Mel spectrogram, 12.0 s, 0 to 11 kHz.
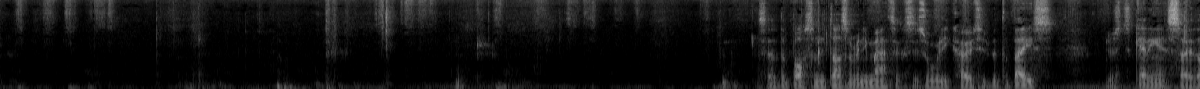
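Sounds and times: paintbrush on figure: 0:00.0 - 0:01.6, 0:03.6 - 0:07.5, 0:08.5 - 0:11.9.

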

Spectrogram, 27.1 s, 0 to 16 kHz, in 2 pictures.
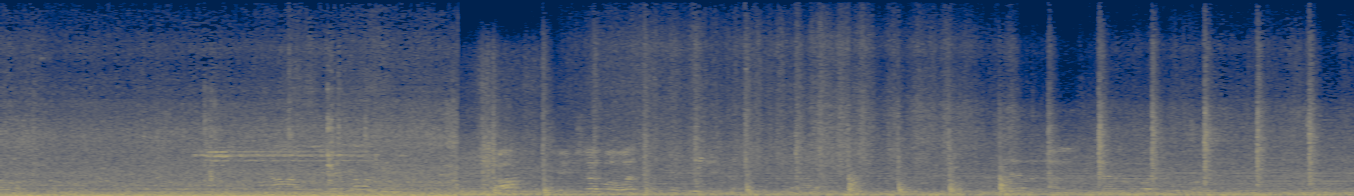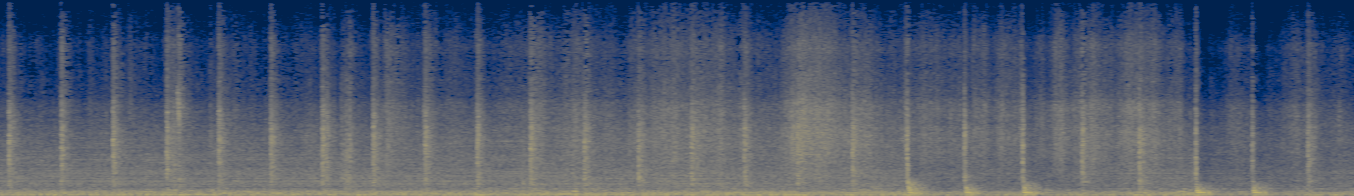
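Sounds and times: steady mechanical hum: 0:00.0 - 0:27.0
plastic bag rustling: 0:06.2 - 0:09.9, 0:18.9 - 0:27.0
knife chopping on wooden board: 0:08.4 - 0:10.2, 0:22.0 - 0:26.8.

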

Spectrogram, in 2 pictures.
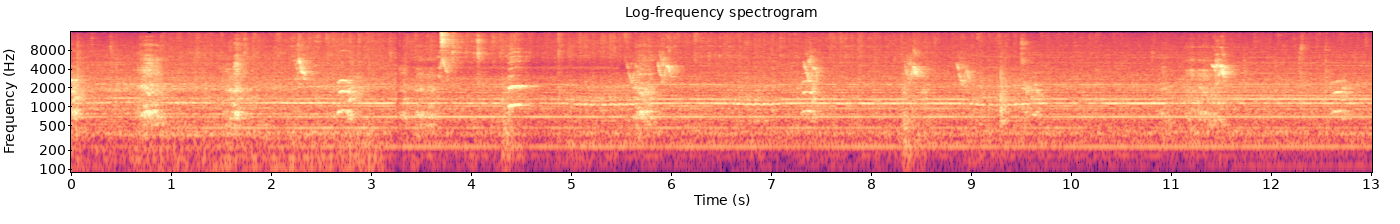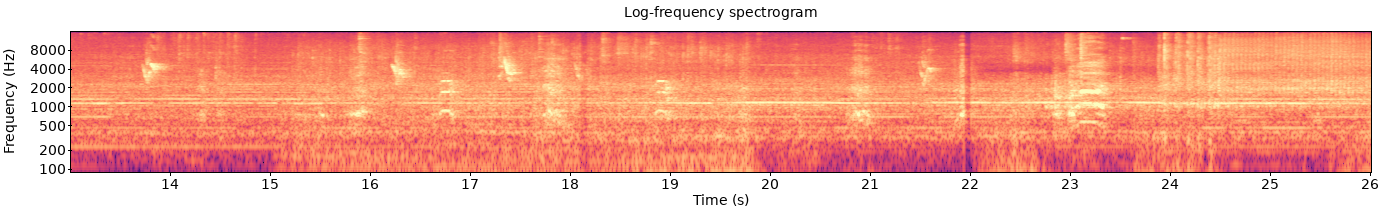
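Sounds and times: robot vacuum cleaner humming: 0:00.0 - 0:03.5, 0:11.4 - 0:23.9
parrots calling: 0:00.0 - 0:04.7, 0:05.5 - 0:06.2, 0:07.3 - 0:07.6, 0:08.3 - 0:09.8, 0:10.9 - 0:11.8, 0:12.5 - 0:13.0, 0:13.7 - 0:22.0, 0:22.8 - 0:23.4.

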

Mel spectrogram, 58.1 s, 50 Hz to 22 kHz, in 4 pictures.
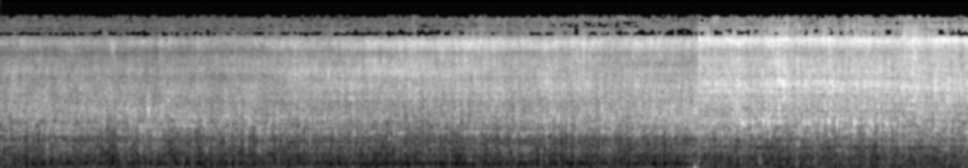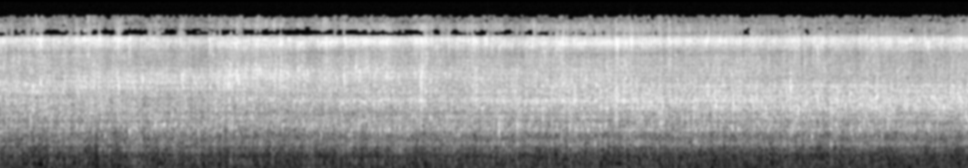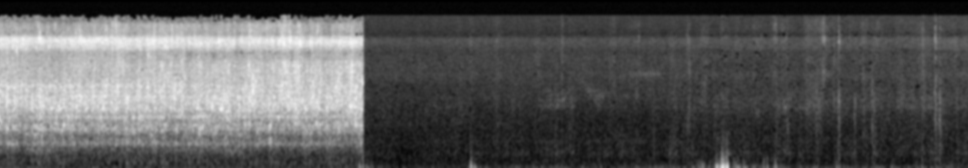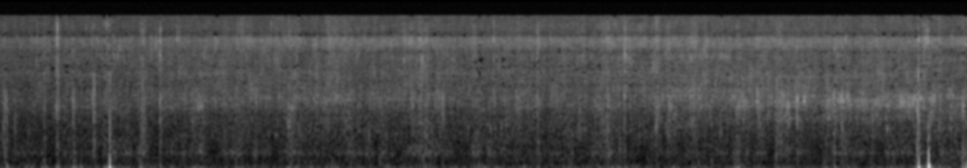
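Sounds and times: stream splashing over rocks: 0:09.7 - 0:34.5.

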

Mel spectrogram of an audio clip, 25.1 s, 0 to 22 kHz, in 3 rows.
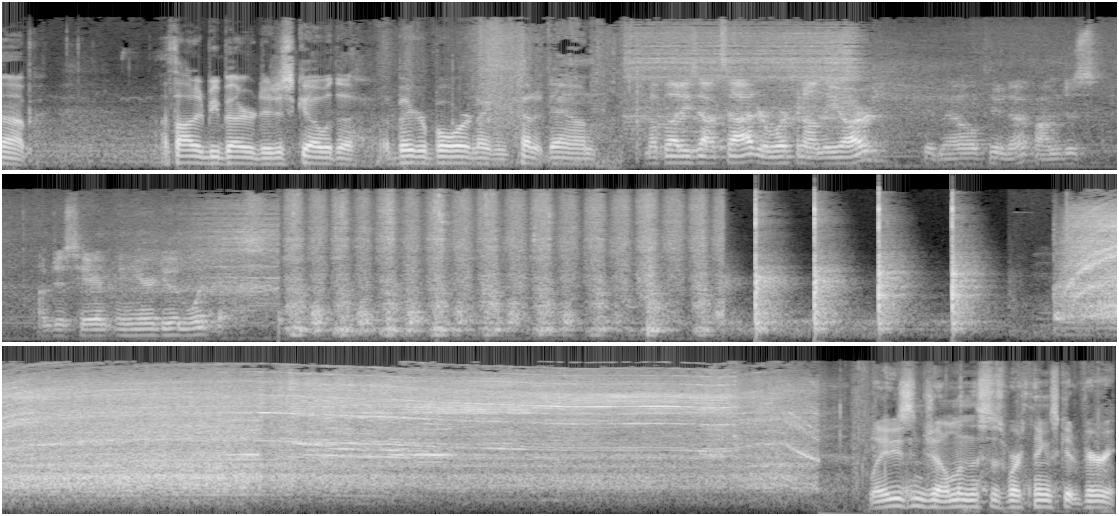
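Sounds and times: hand saw cutting wood: 0:04.7 - 0:06.6, 0:09.2 - 0:13.9, 0:16.3 - 0:23.0
power saw cutting wood: 0:04.7 - 0:13.8, 0:16.3 - 0:23.1
sharp knocks: 0:13.9 - 0:15.9.

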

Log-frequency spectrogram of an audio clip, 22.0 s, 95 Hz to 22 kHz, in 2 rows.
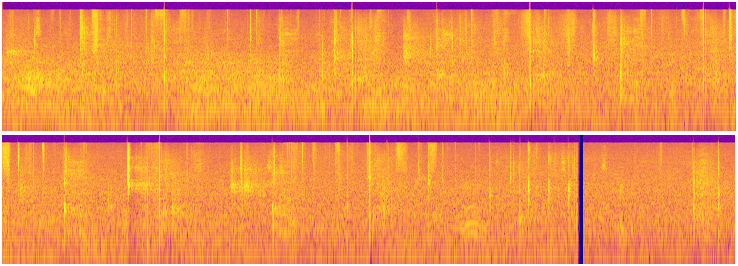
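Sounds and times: steady background noise: 0:00.0 - 0:22.0
racket striking tennis ball: 0:00.9 - 0:17.6, 0:21.3 - 0:21.9
tennis ball bouncing: 0:00.9 - 0:19.6, 0:21.3 - 0:22.0.

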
